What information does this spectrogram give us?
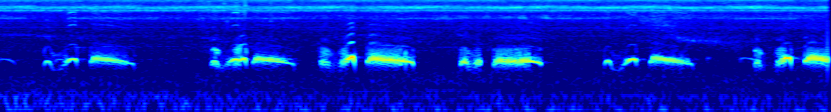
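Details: Fighting doves heard a little further off: separate groups of low, hollow coos, some with a quick upward slide, spaced by quiet gaps over a faint hum.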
